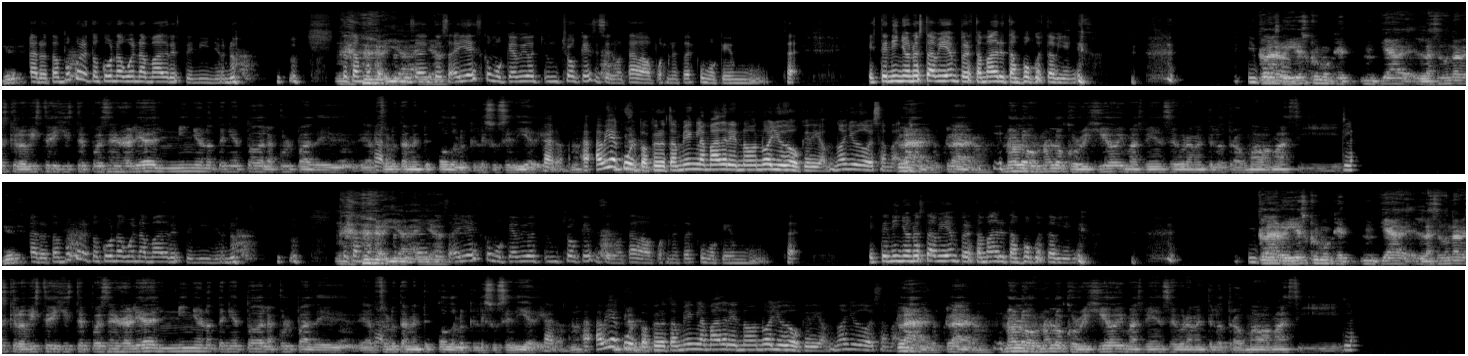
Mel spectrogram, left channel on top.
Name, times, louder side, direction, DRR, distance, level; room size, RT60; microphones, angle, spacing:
voice 1, 0.3-2.4 2.9-8.0 8.7-10.9 11.5-11.7 12.5-12.9 18.4-18.6 20.0-23.8 24.6-24.7 28.0-28.1, left 6 dB, 55° left, 0.3 m, -24 dB
voice 2, 3.3-4.5 6.0-6.2 12.6-20.4 20.7-21.1 23.6-28.2, equal, 35° right, 1.5 m, -27 dB
5.2 x 2.8 x 2.5 m
head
